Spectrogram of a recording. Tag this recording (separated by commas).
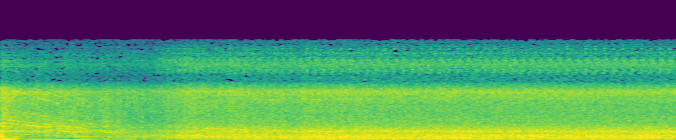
vroom, Vehicle, Car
